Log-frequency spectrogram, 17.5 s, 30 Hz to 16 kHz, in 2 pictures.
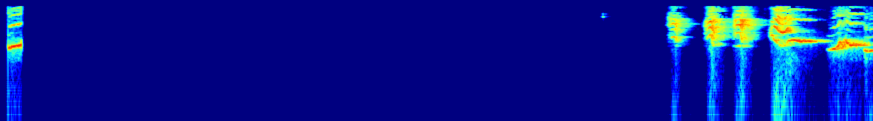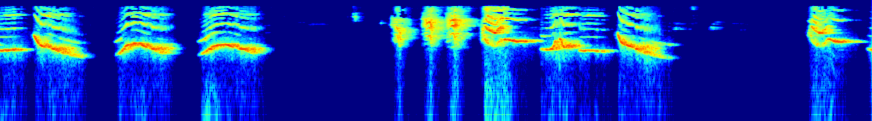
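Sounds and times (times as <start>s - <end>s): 
masked laughingthrush giving loud swooping whistled notes: 6.7s - 11.4s, 12.6s - 15.6s, 16.8s - 17.4s.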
